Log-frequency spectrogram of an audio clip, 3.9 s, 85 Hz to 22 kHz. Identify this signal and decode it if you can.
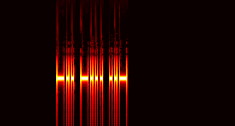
Morse code, heard as a keyed tone, about 30 wpm, 700 Hz. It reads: DBU
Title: All Cut Numbers - 3-Digit 30wpm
